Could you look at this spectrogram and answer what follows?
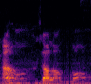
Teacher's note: disamarkan nun mati bertemu za, namanya ikhfa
